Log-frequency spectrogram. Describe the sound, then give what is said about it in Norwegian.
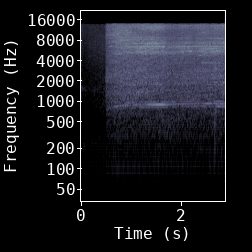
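A floor sanding machine switches on after a brief quiet moment and runs steadily with a loud, droning motor roar and a faint high whine, with no talking. “Tror du også at lyden av ei slipemaskin betyr at du skal møte en østeuropeer i arbeid?”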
